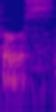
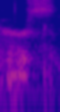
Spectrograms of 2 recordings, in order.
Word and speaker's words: hearse: everyone mispronounced the word hearse. There's no T in hearse.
